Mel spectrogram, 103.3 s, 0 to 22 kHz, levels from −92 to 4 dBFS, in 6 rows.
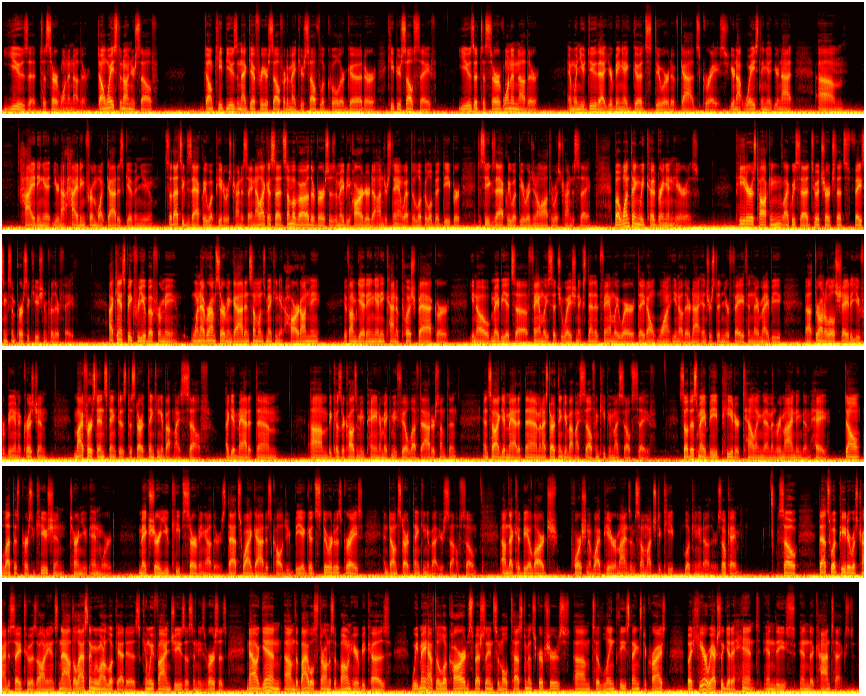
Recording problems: low rumble; noticeable; throughout; 20 dB below the speech

